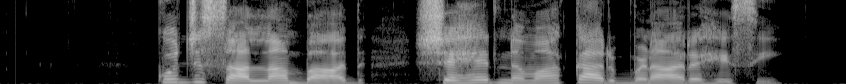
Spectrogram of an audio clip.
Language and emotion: Punjabi, neutral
